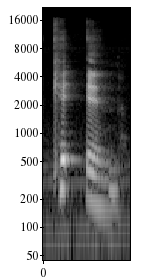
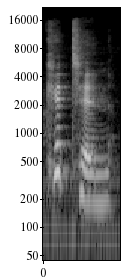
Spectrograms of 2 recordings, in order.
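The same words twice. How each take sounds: First: The middle T is dropped, not pronounced. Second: The middle T is clearly pronounced. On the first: "The T isn't pronounced" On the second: "Not kitten"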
